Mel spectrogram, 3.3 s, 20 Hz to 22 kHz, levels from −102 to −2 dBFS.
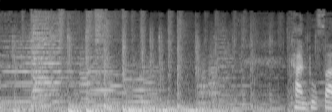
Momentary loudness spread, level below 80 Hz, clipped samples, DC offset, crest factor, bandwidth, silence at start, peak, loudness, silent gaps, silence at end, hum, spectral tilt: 11 LU; -36 dBFS; under 0.1%; under 0.1%; 20 dB; 15 kHz; 0 s; -6 dBFS; -27 LUFS; none; 0 s; none; -4 dB/octave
